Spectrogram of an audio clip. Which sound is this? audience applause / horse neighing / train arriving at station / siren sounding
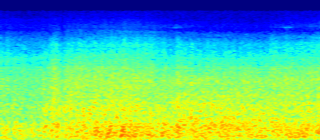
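train arriving at station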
